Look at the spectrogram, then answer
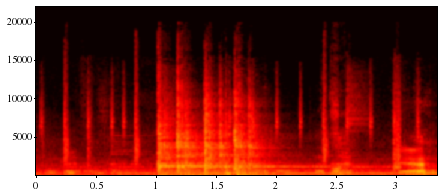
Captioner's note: bar clanks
